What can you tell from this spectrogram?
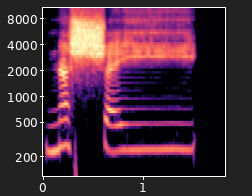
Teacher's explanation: Okay, just to point out over here, when you're joining the noon to the sheen has a shadda on it. So joining the noon to the sheen with force. Nashay, like that.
